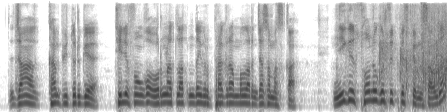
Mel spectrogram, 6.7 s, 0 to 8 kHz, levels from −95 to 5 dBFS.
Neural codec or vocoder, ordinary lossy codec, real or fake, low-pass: none; AAC, 32 kbps; real; 7.2 kHz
